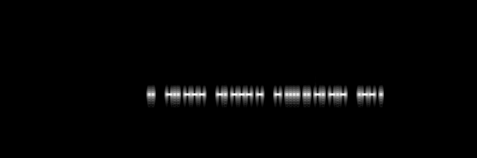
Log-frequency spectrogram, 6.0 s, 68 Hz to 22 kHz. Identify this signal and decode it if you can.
Morse code, heard as a keyed tone, about 52 wpm, 700 Hz. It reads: I DO NOT THINK WE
